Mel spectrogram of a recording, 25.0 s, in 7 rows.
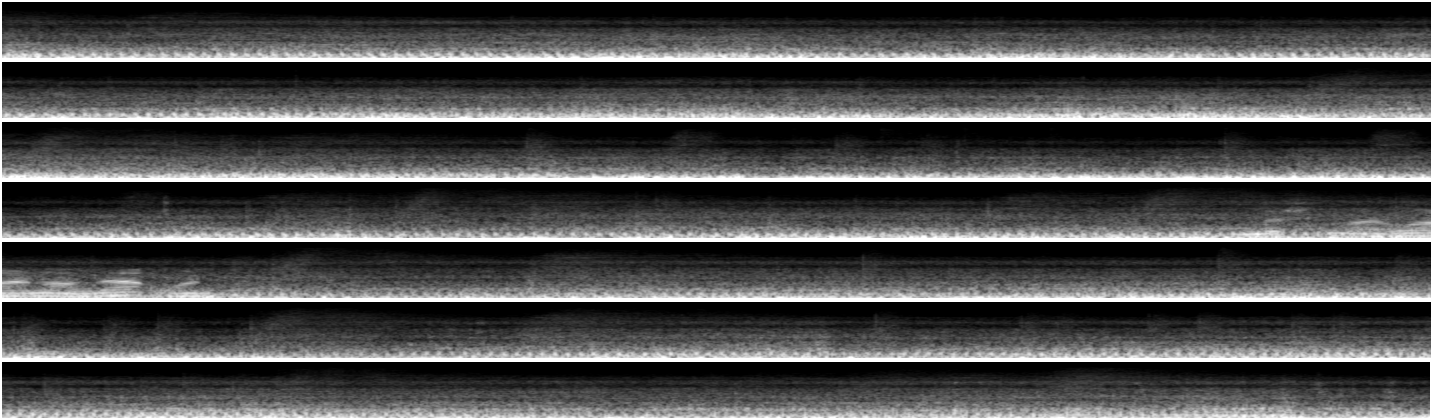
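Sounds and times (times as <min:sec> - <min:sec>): motorcycle engine running: 0:00.0 - 0:25.0
wind rumble on microphone: 0:00.0 - 0:25.0.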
